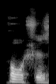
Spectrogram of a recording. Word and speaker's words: Porsche: I've grown up around Porsches all my life, so, and yes, that is how it's pronounced.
